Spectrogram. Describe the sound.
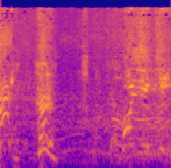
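A dog gives a couple of short, high yipping barks, spaced apart over a low background hum.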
